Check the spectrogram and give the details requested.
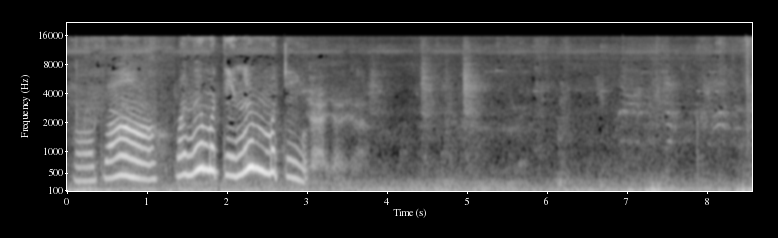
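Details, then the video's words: Dog being bullied, giving three loud harmonic whining yelps in the first three seconds, each arching up and falling in pitch, followed by quiet background rumble and faint scattered sounds. "Bully dog is never end"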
